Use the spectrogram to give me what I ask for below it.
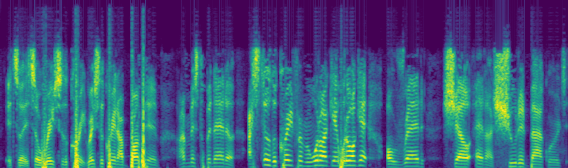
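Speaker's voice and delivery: excited. Real, not acted. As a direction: call the race as you grab the lead. Racing to grab the crate.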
